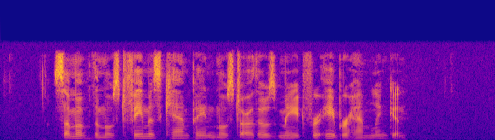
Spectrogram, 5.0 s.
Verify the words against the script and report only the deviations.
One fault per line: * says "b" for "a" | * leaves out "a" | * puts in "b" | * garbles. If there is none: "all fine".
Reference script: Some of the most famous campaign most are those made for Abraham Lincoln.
all fine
